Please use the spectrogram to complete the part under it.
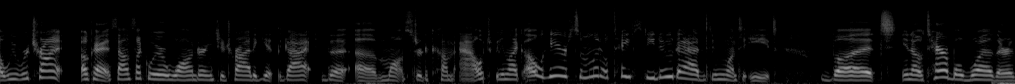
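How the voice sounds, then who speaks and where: A woman's voice: on the high side, no echo. A woman giving chatty, playful commentary on a playthrough, reading lines aloud as she goes. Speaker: game streamer. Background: game music.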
